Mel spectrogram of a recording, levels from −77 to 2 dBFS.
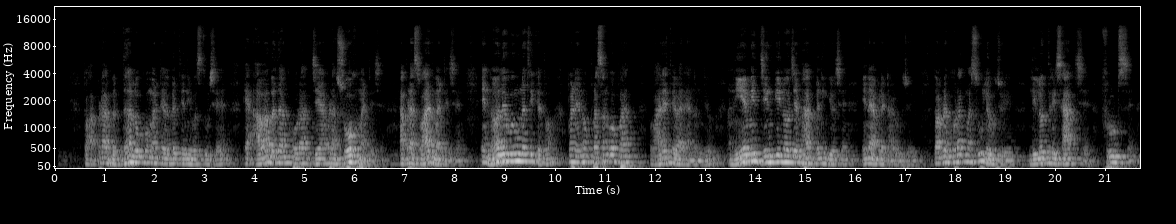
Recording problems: off-mic speech; far
room echo; slight; dies away in 0.6 s

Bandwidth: 13.5 kHz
